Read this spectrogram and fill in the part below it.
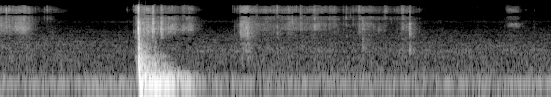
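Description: Plastic toys clatter as a hand picks them up.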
